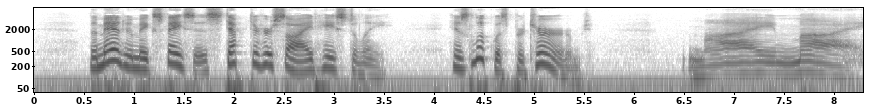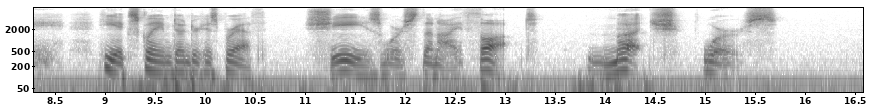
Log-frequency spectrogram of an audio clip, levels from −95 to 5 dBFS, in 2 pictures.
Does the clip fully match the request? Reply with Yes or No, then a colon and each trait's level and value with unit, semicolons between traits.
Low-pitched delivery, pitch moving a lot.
Yes: low, 130 Hz; wide, 7.4 semitones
